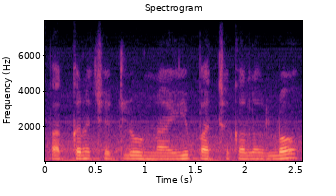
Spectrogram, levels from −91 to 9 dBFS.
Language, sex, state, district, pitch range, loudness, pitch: Telugu, female, Telangana, Hyderabad, 175-190 Hz, -18 LUFS, 180 Hz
